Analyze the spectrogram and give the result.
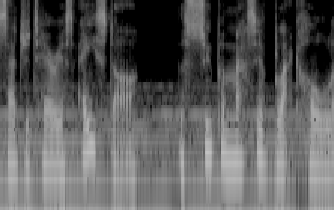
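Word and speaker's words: Sagittarius A*: This is Sagittarius A, pronounced Sagittarius A star, the super massive black hole at the center of the Milky Way galaxy.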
